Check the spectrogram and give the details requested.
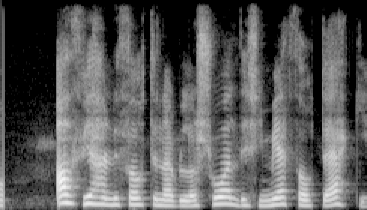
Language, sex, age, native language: Icelandic, female, 13, Icelandic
